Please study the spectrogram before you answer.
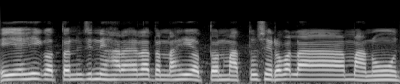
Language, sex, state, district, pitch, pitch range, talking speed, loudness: Chakma, female, Tripura, Dhalai, 225 Hz, 215-230 Hz, 195 wpm, -12 LUFS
